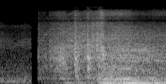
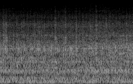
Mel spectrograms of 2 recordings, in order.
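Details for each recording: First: Chevrolet Optra stored unused for two years, which earlier mechanics also failed to start: the starter cranks in a steady chugging rhythm but the engine never catches or fires. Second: Chevrolet Optra that would not start after 2 years of storage, now running after its badly rusted fuel pump was replaced with a new complete pump. Smooth, even idle hum with no stumbling or hesitation; normal idle.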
